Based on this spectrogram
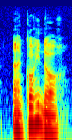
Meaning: corridor, passage
- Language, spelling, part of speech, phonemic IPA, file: French, corridor, noun, /kɔ.ʁi.dɔʁ/, Fr-corridor.ogg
